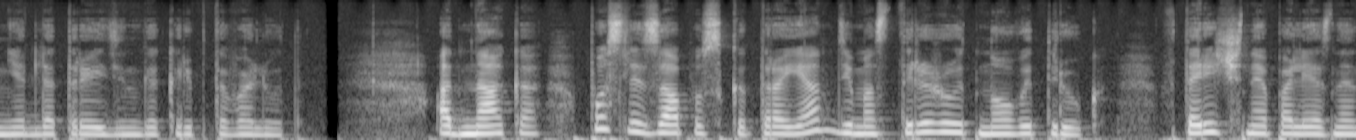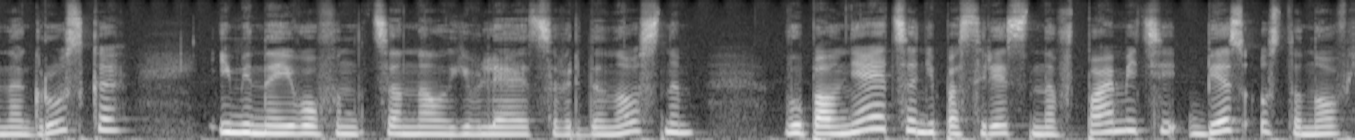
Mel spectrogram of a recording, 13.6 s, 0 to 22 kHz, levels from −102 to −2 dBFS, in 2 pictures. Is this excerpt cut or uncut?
uncut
